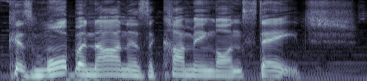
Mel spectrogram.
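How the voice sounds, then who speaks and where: A man hosting a vlog as a comedic monologue to camera, theatrical, with dramatic pauses and repeated catchphrases. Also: a little high, sharp tone, soft background music. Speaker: vlog host.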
